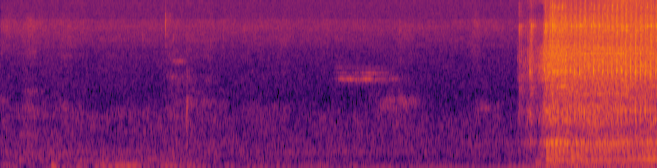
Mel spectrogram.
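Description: A sewing machine stitches a seam on an Afghani salwar, starting up near the end with a steady, loud whirring run after a quiet stretch of faint room noise.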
